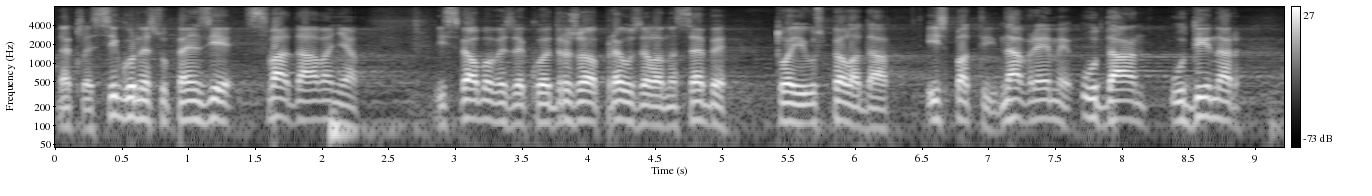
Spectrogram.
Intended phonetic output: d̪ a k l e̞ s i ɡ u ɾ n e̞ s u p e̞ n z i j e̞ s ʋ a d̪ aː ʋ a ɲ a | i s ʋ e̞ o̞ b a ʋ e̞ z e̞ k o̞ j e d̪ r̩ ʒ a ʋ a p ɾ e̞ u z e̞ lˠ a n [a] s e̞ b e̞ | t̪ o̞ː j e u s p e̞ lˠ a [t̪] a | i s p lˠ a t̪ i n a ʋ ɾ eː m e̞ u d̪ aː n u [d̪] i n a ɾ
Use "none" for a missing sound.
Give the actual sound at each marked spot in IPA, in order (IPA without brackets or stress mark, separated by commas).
a, d̪, d̪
